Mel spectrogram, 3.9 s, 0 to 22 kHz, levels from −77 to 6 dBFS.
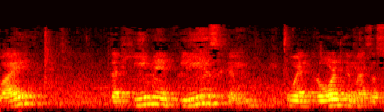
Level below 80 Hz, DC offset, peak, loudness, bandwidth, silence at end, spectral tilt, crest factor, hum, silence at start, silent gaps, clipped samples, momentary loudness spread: -72 dBFS; under 0.1%; -4 dBFS; -21 LUFS; 10 kHz; 0 s; -5.5 dB/octave; 18 dB; none; 0 s; none; under 0.1%; 18 LU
